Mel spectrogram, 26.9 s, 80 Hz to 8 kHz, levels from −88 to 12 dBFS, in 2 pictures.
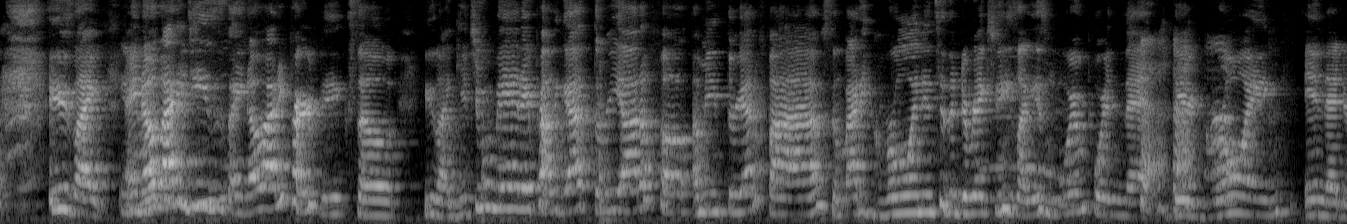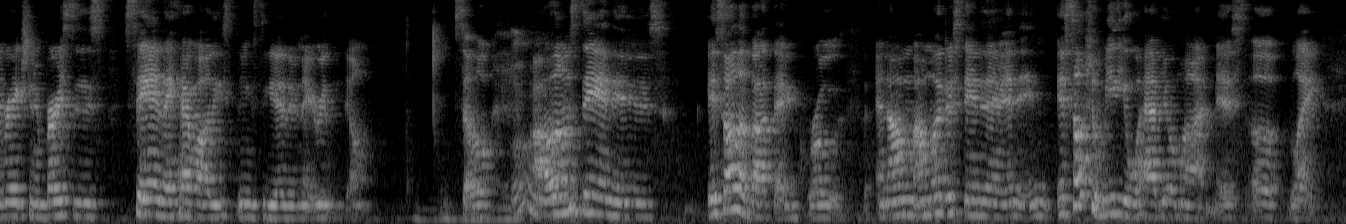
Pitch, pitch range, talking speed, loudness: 205 Hz, 175-235 Hz, 185 wpm, -27 LUFS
